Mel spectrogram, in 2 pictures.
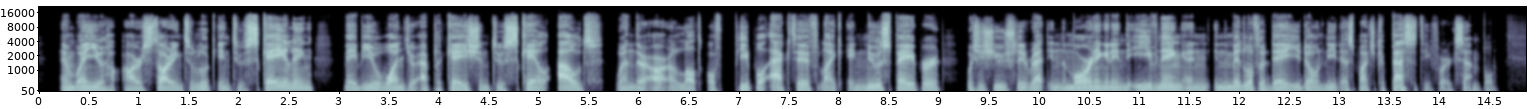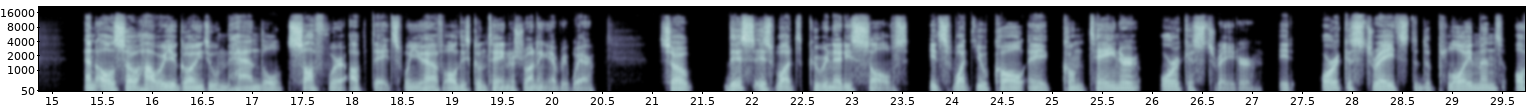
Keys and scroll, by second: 14.8 j, 15.4 k, 15.7 j, 21.1 j, 23.0 j, 23.3 k, 23.9 l.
